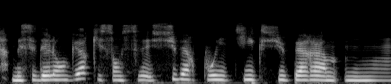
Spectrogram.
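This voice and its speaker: A woman with a Ukrainian accent and a medium-pitched voice speaks at a very slow pace. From Ukraine. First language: Ukrainian (speaking French). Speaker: book vlogger. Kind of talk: casual book talk to camera. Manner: hesitant, many fillers.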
